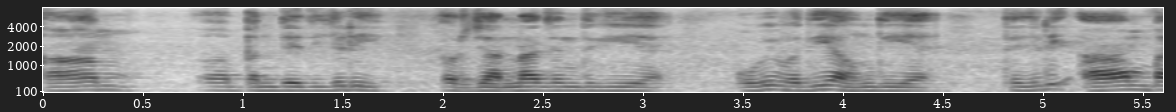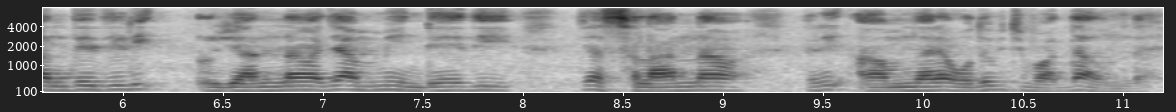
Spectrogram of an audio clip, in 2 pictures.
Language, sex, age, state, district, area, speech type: Punjabi, male, 45-60, Punjab, Mansa, urban, spontaneous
